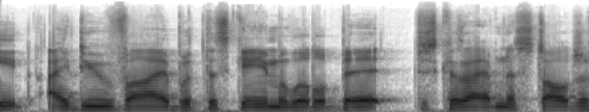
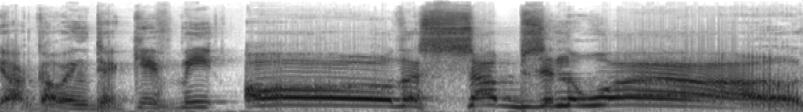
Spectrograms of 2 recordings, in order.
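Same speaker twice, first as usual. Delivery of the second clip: stretched-out, very high, rough, creaky cartoon villain voice; 13 semitones higher than usual. Trying out a Robotnik voice while talking about a game. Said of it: "That was my attempt at a Robotnik voice".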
